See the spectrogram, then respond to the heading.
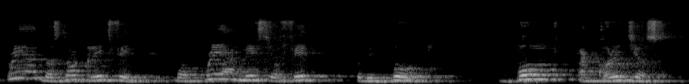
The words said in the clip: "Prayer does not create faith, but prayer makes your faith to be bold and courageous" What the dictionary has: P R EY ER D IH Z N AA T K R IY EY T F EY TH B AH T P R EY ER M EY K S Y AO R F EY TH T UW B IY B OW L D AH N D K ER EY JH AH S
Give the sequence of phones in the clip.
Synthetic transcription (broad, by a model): P R EY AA D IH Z N AA T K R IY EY T F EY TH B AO T P R EY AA M EY K S Y AO F EY TH T UW B IY B OW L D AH L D K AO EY JH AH S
